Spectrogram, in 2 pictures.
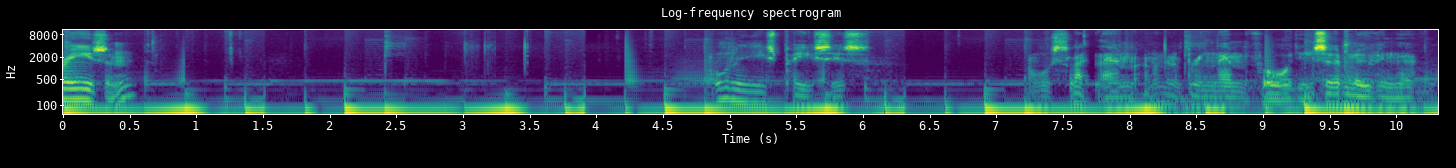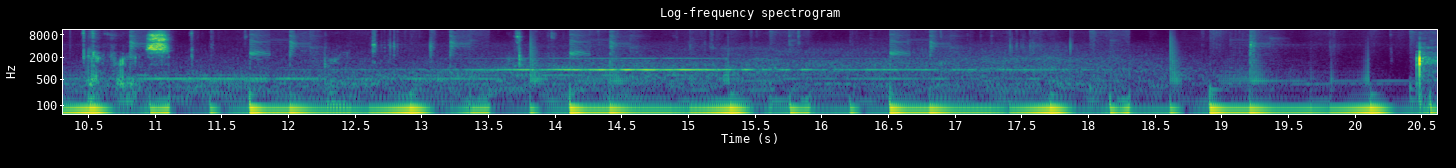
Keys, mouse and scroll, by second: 1.2 KP_3, 2.2-2.6 scroll up 2, 3.4 scroll up 2, 4.1 Tab, 4.7-5.3 scroll down 1, 5.3-5.9 scroll down 1, 6.7-7.6 drag, 8.1-8.5 scroll up 2, 10.4 g, 14.3 ctrl+z, 15.7 click, 16.2-16.6 middle drag, 17.2 shift+click, 18.0 shift+click, 19.0 shift+click, 20.2 KP_3.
